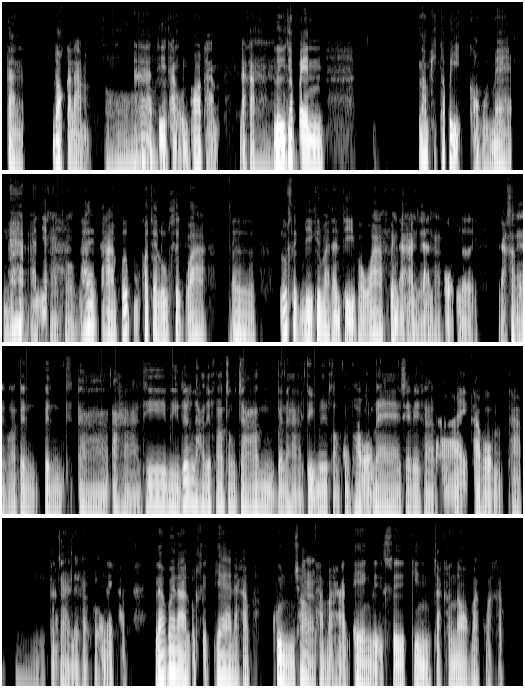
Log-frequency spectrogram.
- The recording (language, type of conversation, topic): Thai, unstructured, คุณเคยมีช่วงเวลาที่อาหารช่วยปลอบใจคุณไหม?
- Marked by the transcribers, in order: distorted speech; tapping; other noise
